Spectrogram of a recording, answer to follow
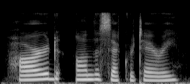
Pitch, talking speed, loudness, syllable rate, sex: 210 Hz, 125 wpm, -16 LUFS, 4.2 syllables/s, female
